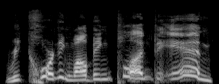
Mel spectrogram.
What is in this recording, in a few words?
funny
